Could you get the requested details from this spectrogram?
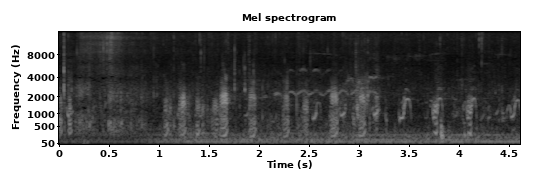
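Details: Ducks gathered on Lough Neagh at Oxford Island, Ireland, around a swan family, make a busy run of harsh, irregular quacks. A warbling whistle drifts through the middle, with low rumbling background.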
